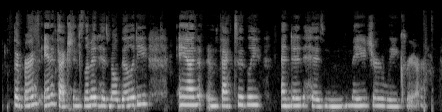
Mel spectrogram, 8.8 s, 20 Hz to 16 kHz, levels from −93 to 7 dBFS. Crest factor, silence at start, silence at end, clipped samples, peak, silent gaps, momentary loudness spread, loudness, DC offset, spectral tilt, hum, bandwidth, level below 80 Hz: 16 dB; 0.3 s; 0.2 s; under 0.1%; -6 dBFS; none; 11 LU; -21 LUFS; under 0.1%; -5.5 dB/octave; none; 9.6 kHz; -60 dBFS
